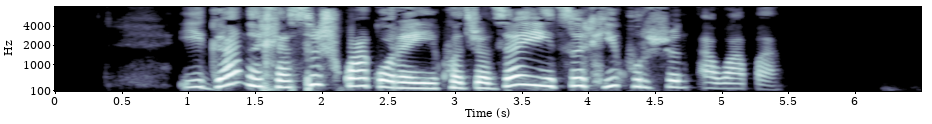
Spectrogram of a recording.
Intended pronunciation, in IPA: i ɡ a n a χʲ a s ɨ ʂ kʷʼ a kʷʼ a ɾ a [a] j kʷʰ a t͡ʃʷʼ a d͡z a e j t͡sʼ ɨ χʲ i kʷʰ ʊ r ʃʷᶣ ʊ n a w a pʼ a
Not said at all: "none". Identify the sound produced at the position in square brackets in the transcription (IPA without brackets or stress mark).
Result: e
